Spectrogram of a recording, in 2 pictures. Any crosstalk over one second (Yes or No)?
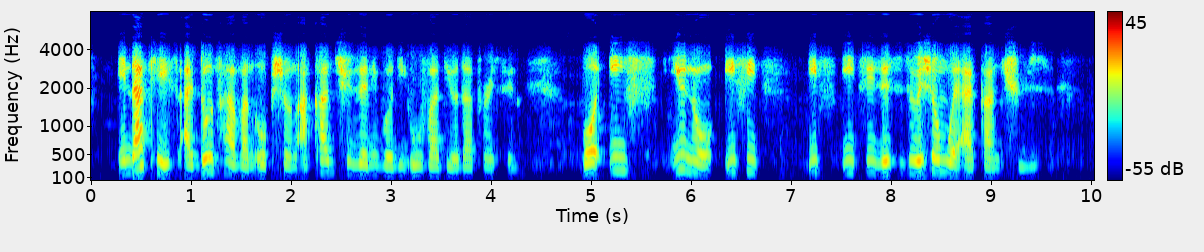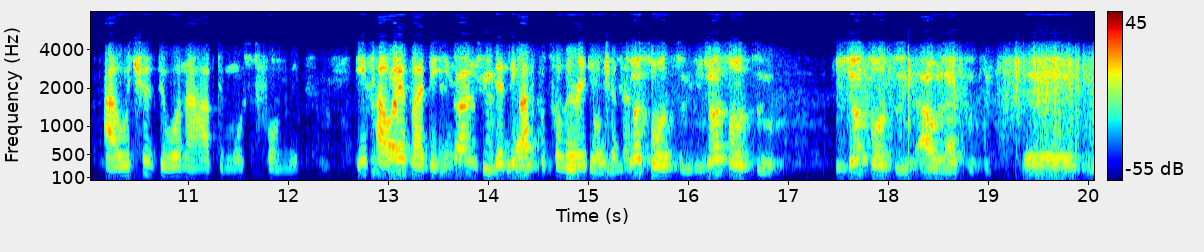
Yes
